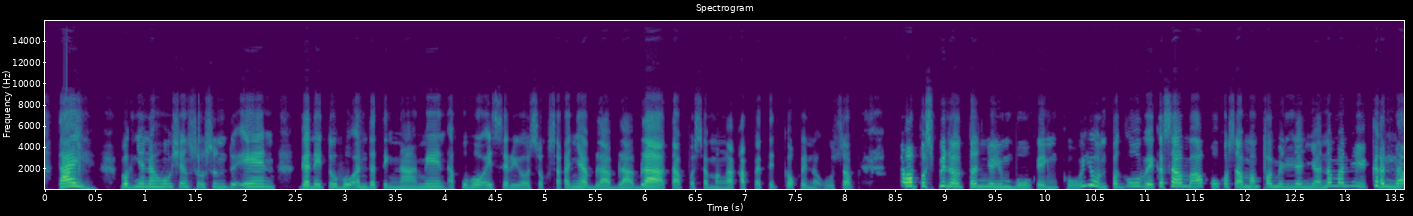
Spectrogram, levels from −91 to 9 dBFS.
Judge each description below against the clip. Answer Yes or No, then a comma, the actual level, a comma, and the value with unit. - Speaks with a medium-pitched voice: No, very high, 260 Hz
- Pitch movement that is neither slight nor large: Yes, average, 4.6 semitones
